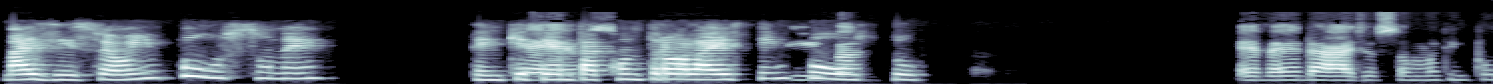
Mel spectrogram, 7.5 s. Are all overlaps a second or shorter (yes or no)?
no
